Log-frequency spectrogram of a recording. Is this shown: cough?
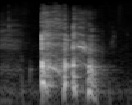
yes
